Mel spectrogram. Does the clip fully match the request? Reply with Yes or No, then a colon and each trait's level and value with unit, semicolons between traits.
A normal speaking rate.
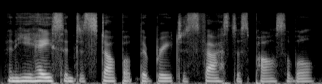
No: fast, 225 wpm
